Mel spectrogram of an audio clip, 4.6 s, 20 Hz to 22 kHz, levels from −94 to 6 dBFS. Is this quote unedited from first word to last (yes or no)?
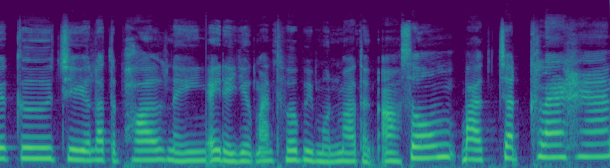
no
